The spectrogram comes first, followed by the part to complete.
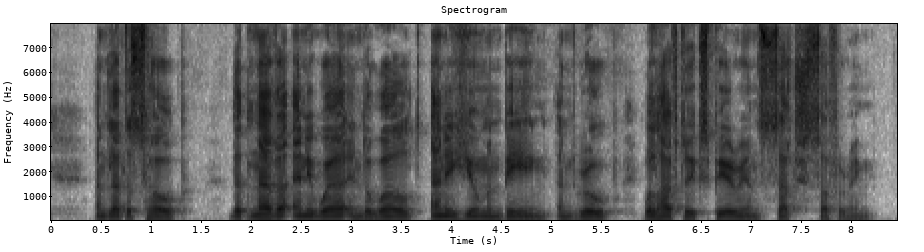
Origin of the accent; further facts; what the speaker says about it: Israel; immortalize their memory, not in my home country Israel, but here where they lived and loved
